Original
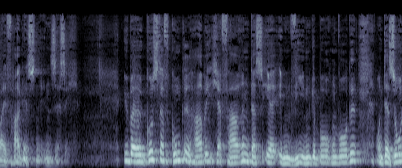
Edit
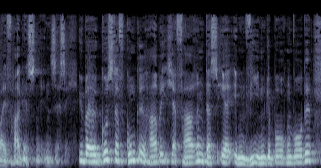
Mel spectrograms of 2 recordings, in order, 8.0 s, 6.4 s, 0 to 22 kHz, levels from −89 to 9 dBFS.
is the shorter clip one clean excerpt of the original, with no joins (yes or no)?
no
